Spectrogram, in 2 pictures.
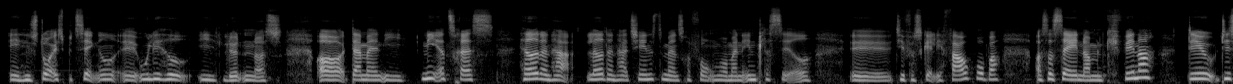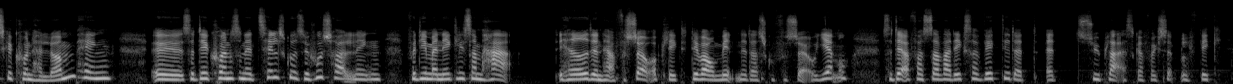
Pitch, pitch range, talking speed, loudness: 230 Hz, 205-250 Hz, 205 wpm, -27 LUFS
